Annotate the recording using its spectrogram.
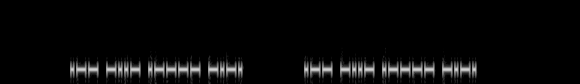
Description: Morse code, heard as a keyed tone, about 40 wpm, 700 Hz. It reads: WX1C WX1C
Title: USA Call Signs - 4 Characters - Repeated 2x - 40wpm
